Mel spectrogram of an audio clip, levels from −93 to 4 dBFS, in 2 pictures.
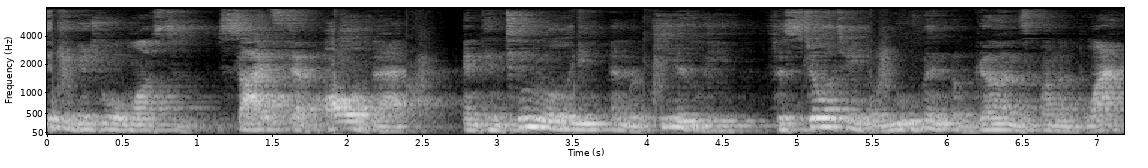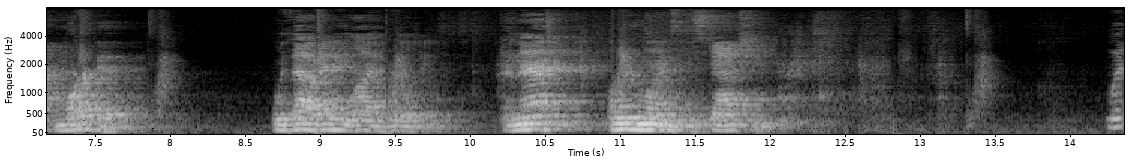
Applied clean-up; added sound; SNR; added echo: neural separator model SepFormer DNS4.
